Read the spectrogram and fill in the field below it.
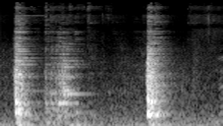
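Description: Ceramic spoon rests clinking as they come out of a kiln, three sharp close knocks, two near the start and one near the end.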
